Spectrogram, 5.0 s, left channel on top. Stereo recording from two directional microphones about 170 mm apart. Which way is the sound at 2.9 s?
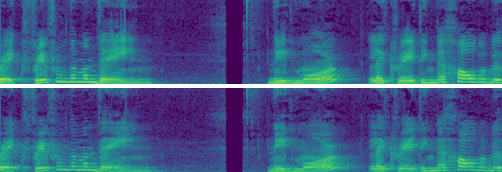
55° left (ahead or behind).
